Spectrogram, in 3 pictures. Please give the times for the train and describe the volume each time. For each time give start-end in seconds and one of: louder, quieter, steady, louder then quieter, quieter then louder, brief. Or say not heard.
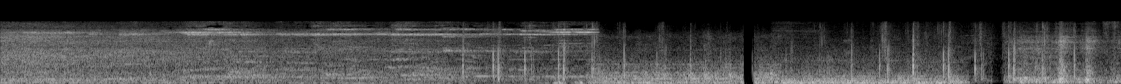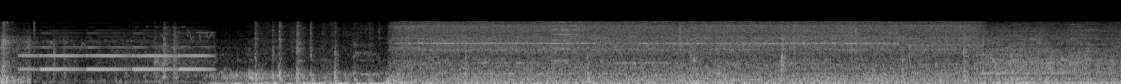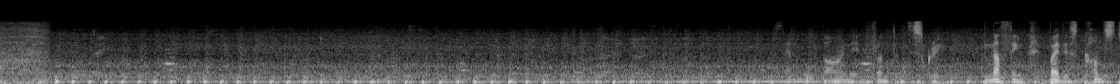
0.0-33.5 steady.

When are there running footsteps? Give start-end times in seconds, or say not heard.
4.6-11.6.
